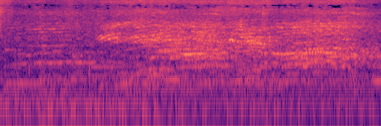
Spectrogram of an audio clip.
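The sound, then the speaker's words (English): Hundreds of street protesters in Beijing, by the Liang Machao River, fill the air with a steady, loud roar of many voices shouting and chanting together outdoors as they walk through the streets, dense and continuous throughout. “There were hundreds of protesters, and they were on the move.”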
